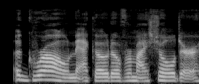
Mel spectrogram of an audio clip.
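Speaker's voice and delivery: ordinary delivery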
